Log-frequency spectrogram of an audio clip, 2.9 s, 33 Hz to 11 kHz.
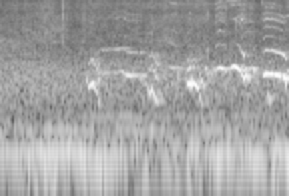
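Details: Rescued chihuahua-mix puppies, six in the litter, awaiting adoption in March 2017 through Ozzie's Pound Puppies; thin, high squeaky whimpers, several overlapping, sliding up and down and growing more frequent toward the end, over a steady low hum.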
